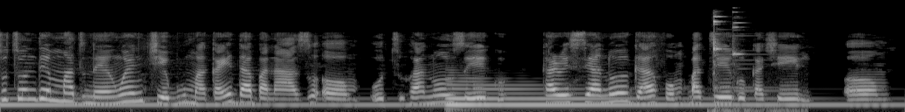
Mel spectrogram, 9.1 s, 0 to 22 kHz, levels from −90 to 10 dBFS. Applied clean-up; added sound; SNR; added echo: none; Bass guitar + Doorbell; 5 dB; none.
